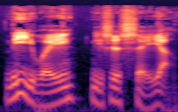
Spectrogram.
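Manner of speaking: ordinary talk, nothing marked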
